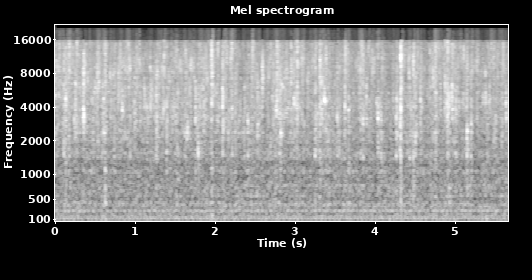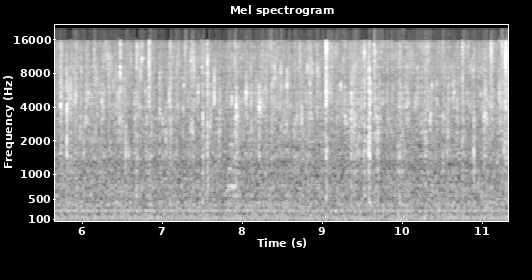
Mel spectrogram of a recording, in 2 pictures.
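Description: Bacon frying in a pan for a bacon ziti goulash, a steady dense crackle and hiss of fat sizzling close up, continuous with no pauses and no voices.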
